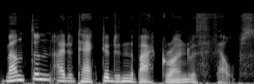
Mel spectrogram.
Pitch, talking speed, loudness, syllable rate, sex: 135 Hz, 190 wpm, -19 LUFS, 4.9 syllables/s, male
